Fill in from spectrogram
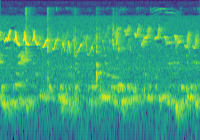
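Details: Birds eating food chirp together in a busy, overlapping chatter of quick high twittering notes, with a soft hum beneath.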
